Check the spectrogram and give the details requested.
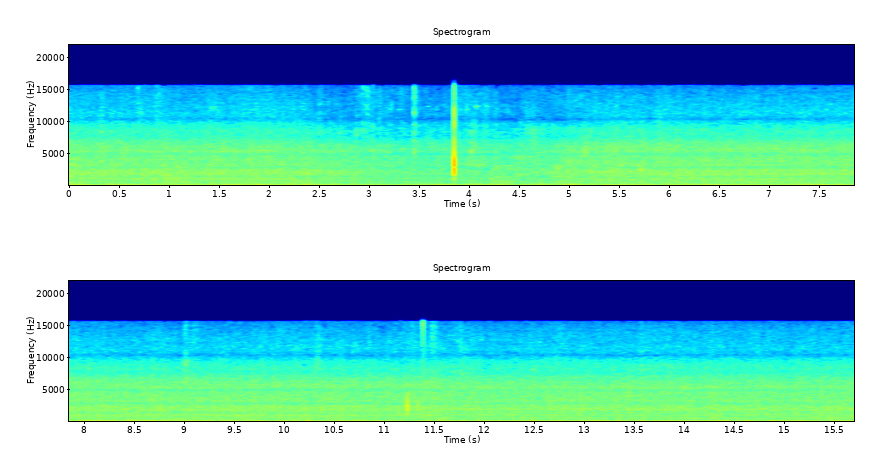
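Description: Steady low noise of a passenger train running along the track, heard from inside the dome car, with a single sharp click about four seconds in.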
